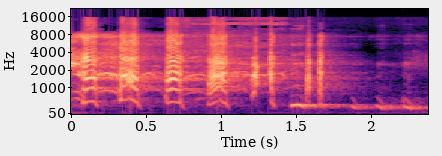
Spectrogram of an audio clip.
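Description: A woman laughing in a WhatsApp voice note: a quick run of short snickering pulses, about four a second, that gives way to a lower, drawn-out note near the end.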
